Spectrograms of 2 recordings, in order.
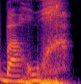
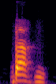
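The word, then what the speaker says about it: Barouh: J'ai envie qu'on parle un petit peu de vous, Maya Barou. Racontez-nous. Déjà, est-ce que ça se dit Barou ou Barour? Barou. Barou, très bien.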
